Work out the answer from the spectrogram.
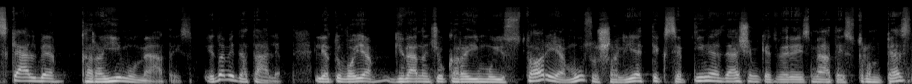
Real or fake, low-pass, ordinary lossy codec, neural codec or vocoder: real; 14.4 kHz; Opus, 16 kbps; none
